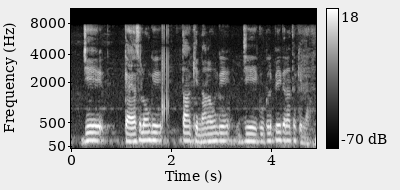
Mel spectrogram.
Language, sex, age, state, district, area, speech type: Punjabi, male, 18-30, Punjab, Mansa, rural, spontaneous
